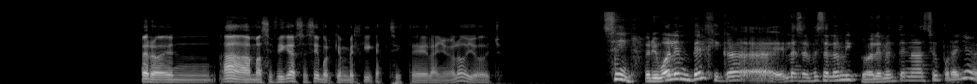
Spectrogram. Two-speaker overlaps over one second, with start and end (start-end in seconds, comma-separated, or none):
none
